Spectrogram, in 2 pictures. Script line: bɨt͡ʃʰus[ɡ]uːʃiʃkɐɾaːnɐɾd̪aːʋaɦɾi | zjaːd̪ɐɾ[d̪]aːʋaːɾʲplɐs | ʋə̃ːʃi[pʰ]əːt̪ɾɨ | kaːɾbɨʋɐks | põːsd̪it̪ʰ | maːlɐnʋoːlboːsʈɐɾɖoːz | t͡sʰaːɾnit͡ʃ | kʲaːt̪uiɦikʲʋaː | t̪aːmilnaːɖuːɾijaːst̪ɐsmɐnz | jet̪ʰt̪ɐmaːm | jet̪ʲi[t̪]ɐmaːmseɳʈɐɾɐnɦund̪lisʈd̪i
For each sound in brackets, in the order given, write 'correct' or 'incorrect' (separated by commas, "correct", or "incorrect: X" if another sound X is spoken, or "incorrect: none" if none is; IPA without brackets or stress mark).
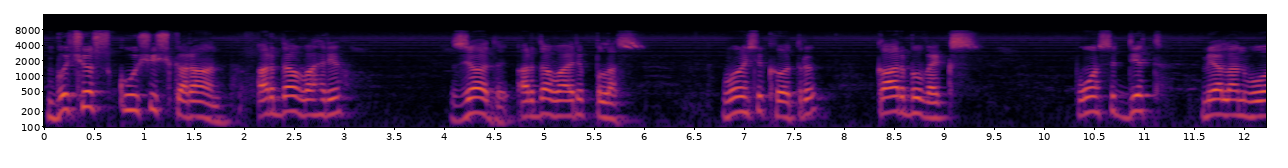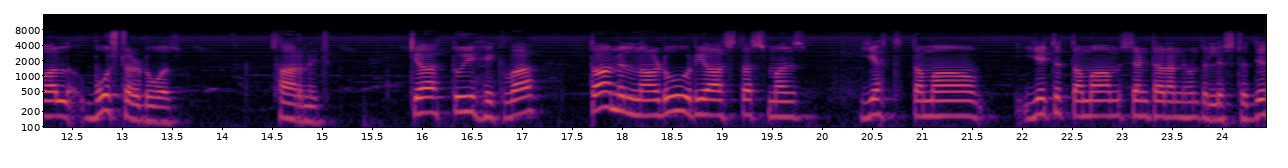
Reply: incorrect: k, correct, incorrect: kʰ, correct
